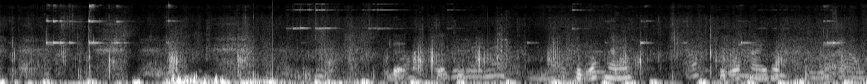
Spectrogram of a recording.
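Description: Other hikers' voices talking close by, several people in conversation, with a brief low rumble about two seconds in.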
